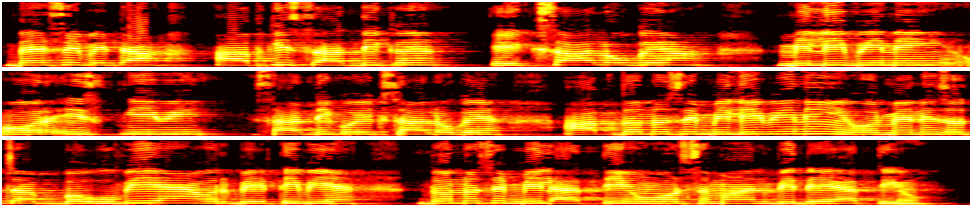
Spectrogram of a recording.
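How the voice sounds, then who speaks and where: Music in the background behind a woman's cartoonish character voice, extremely high in pitch, monotone and flat, at a moderate pace. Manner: soft, wistful.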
